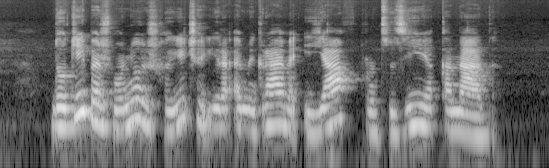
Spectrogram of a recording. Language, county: Lithuanian, Vilnius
